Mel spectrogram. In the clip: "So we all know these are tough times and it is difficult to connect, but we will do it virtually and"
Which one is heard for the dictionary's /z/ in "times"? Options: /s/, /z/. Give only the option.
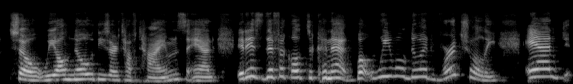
/z/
